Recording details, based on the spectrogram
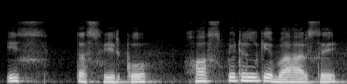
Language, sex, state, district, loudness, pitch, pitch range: Hindi, male, Uttar Pradesh, Muzaffarnagar, -14 LUFS, 120 Hz, 110-150 Hz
